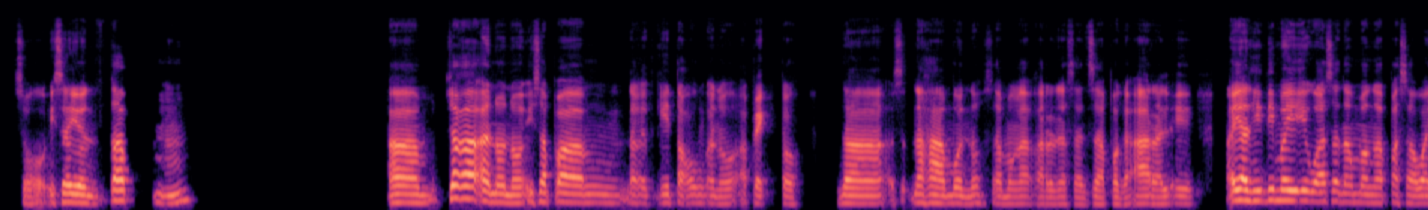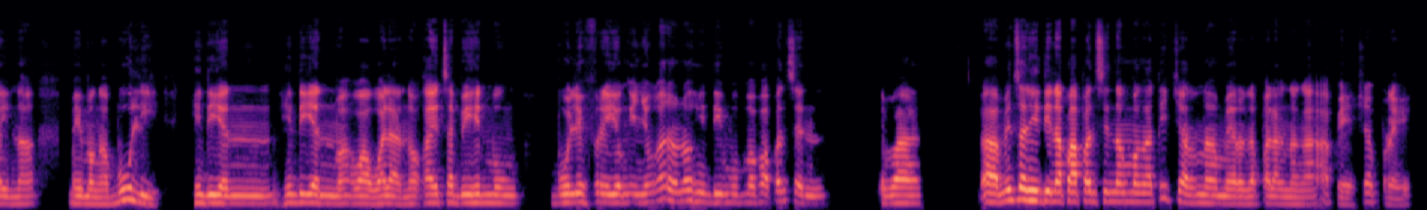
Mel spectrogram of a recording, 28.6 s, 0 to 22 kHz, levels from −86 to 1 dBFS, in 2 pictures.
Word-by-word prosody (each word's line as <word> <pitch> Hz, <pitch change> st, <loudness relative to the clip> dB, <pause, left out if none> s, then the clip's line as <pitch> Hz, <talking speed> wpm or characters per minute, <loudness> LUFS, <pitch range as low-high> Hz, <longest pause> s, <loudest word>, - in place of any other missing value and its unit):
So -, -, -6 dB
isa 165 Hz, -2 st, +2 dB
yun, 150 Hz, -4 st, +4 dB
tap 195 Hz, -1 st, +7 dB, 0.2 s
mm? 165 Hz, +7 st, -6 dB, 1.9 s
Um, 155 Hz, -2 st, +4 dB
tsaka 230 Hz, -2 st, +8 dB
ano 160 Hz, -1 st, +2 dB
'no, 150 Hz, 0 st, +1 dB
isa 170 Hz, +2 st, 0 dB
pang 165 Hz, -2 st, +4 dB, 0.4 s
nakikita 145 Hz, 0 st, -4 dB
kong 145 Hz, +1 st, -7 dB
ano, 140 Hz, -1 st, -5 dB
apekto 135 Hz, -2 st, -4 dB, 0.3 s
na 145 Hz, -1 st, +3 dB
s -, -, -13 dB
na 155 Hz, -, 0 dB
hamon 145 Hz, -1 st, +2 dB
'no, 150 Hz, -, -4 dB
sa 140 Hz, -1 st, -6 dB
mga 135 Hz, 0 st, -4 dB
karanasan 130 Hz, -2 st, -5 dB
sa 130 Hz, -2 st, -3 dB
pag-aaral, 135 Hz, +1 st, 0 dB
eh, 140 Hz, -2 st, -5 dB, 0.3 s
ayan, 195 Hz, 0 st, +9 dB
hindi 190 Hz, +2 st, +1 dB
maiiwasan 185 Hz, -3 st, +3 dB
ang 160 Hz, -, -3 dB
mga 155 Hz, -2 st, -2 dB
pasaway 145 Hz, -3 st, -2 dB
na, 135 Hz, +1 st, -6 dB, 0.3 s
may 140 Hz, -, -3 dB
mga 135 Hz, -2 st, -3 dB
bully. 155 Hz, -, -2 dB, 0.3 s
Hindi 150 Hz, 0 st, +1 dB
'yan 140 Hz, 0 st, -1 dB, 0.4 s
hindi 155 Hz, +2 st, -2 dB
'yan 145 Hz, -2 st, +1 dB
mawawala 140 Hz, 0 st, -1 dB
'no. 135 Hz, +2 st, -7 dB
Kahit 155 Hz, +1 st, +1 dB
sabihin 155 Hz, 0 st, 0 dB
mong 145 Hz, -1 st, -5 dB, 0.3 s
bully 160 Hz, +3 st, -1 dB
free 160 Hz, -2 st, 0 dB
'yong 155 Hz, 0 st, -2 dB
inyong 160 Hz, +2 st, -4 dB
ano 200 Hz, -3 st, -1 dB
'no, 190 Hz, +1 st, -2 dB
hindi 160 Hz, -2 st, -5 dB
mo 155 Hz, -, -10 dB
mapapansin, 160 Hz, +2 st, -5 dB, 0.7 s
'di -, -, -11 dB
ba? 145 Hz, +1 st, +1 dB, 0.6 s
Ah, 165 Hz, -2 st, +4 dB
minsan 200 Hz, +3 st, +4 dB
hindi 190 Hz, -2 st, +5 dB
napapansin 180 Hz, 0 st, +3 dB
ng 175 Hz, 0 st, -1 dB
mga 170 Hz, -1 st, -1 dB
teacher 195 Hz, -9 st, -4 dB
na 145 Hz, -1 st, -1 dB
meron 135 Hz, -1 st, -2 dB
na -, -, -1 dB
palang 140 Hz, -1 st, -4 dB
nang-aapi. 130 Hz, -2 st, -7 dB
Siyempre, 165 Hz, -9 st, -9 dB
150 Hz, 145 wpm, -23 LUFS, 140-170 Hz, 1.9 s, ayan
